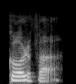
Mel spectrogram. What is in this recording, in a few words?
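"coryphée", Indian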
